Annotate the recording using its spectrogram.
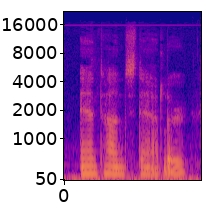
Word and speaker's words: Anton Stadler: Mozart's clarinetist was Anton Stadler. – Right. – Did I say that right? – Yes, yes, you did.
